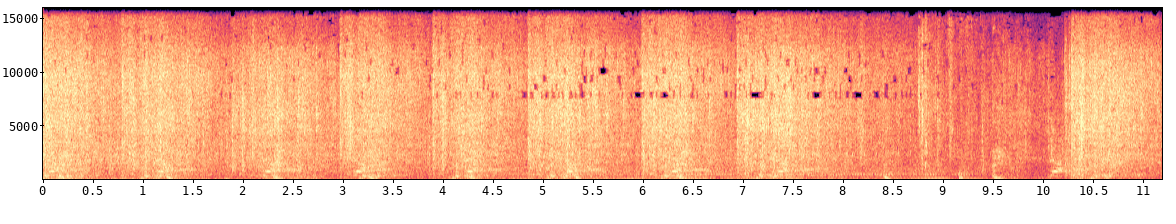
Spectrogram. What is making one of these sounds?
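Water splashes in steady strokes as a figure swims.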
